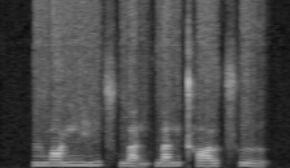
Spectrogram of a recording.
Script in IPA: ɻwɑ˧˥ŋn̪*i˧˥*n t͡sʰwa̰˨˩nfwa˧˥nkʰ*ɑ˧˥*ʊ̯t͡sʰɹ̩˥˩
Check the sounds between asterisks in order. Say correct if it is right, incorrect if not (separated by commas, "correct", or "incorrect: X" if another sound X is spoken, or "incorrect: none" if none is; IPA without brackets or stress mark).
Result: correct, correct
